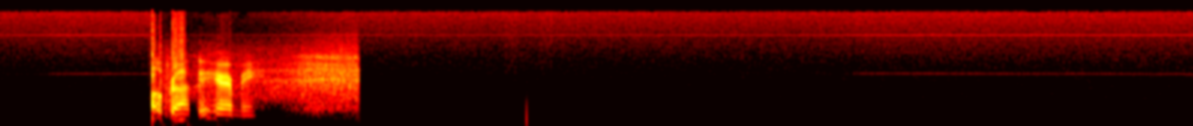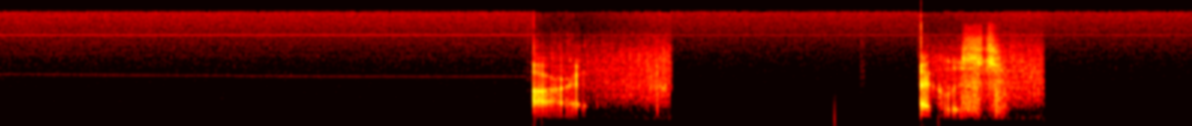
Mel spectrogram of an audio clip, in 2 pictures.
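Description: A young man speaks briefly over a headset intercom.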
